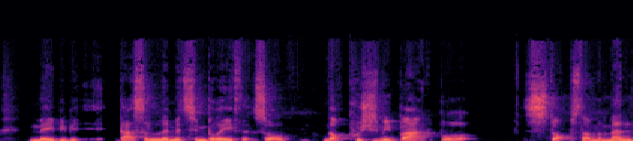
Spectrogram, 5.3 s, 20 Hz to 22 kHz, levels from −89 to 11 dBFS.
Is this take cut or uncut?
uncut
